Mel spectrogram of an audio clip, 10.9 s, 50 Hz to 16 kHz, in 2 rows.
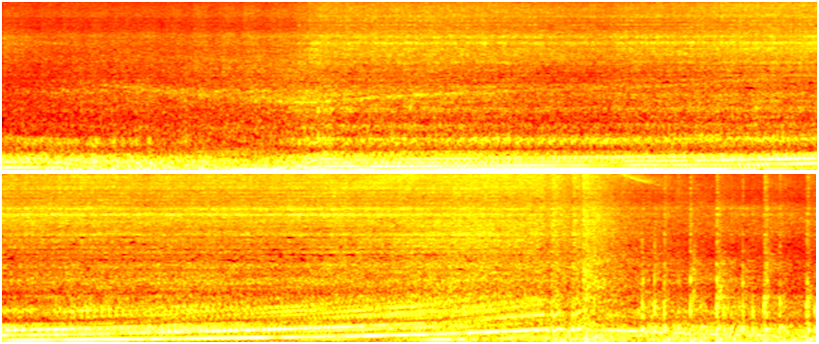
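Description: Turbocharged BMW M50 straight-six stroker in an E36 making a full-throttle pull on a chassis dyno: the engine note climbs steadily for about seven seconds. About nine seconds in, the throttle closes and a run of sharp pops and cracks follows.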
